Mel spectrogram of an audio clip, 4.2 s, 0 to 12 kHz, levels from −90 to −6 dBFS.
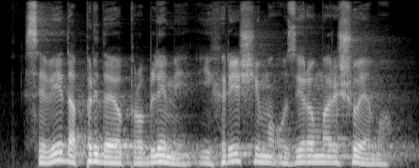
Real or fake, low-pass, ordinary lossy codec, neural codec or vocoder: real; none; none; none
